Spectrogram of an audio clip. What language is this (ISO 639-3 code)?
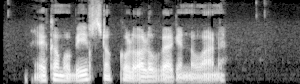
div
